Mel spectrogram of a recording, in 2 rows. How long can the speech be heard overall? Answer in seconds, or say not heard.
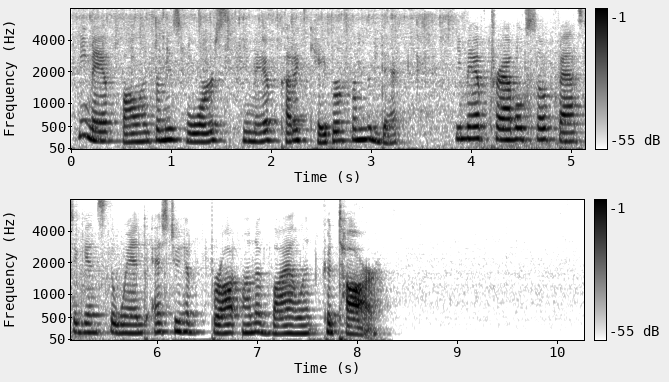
8 s.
